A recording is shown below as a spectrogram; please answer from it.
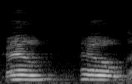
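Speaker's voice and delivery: high, thin retold cry; mock scream for help. Friend drifting off on the ice, mock screaming. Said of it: "and he screamed".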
